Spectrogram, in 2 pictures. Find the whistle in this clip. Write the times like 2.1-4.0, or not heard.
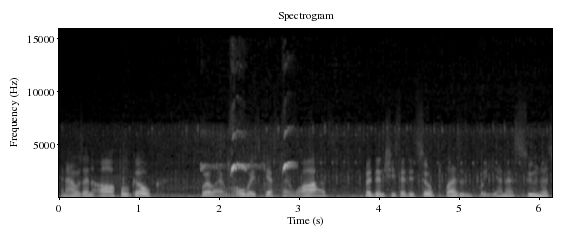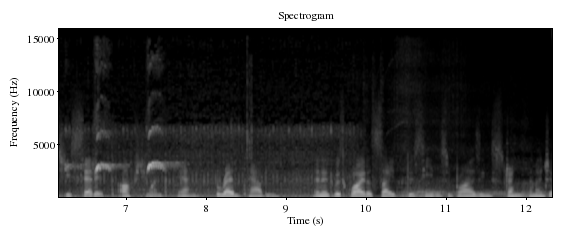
1.8-3.0, 6.2-7.7.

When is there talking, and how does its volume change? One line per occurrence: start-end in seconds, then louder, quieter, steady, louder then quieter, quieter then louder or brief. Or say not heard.
0.0-12.2 steady.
